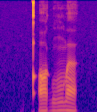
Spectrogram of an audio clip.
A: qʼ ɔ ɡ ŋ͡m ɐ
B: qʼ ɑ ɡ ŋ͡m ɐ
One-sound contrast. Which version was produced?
A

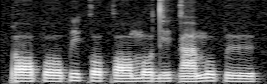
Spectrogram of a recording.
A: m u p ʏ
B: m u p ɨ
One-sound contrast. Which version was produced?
B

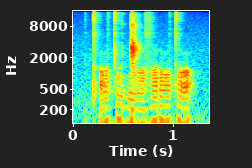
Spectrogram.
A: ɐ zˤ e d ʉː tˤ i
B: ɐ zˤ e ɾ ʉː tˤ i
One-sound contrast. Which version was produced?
B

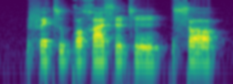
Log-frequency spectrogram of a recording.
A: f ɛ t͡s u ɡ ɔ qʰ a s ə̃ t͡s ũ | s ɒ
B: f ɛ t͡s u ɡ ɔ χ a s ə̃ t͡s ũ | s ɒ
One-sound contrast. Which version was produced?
B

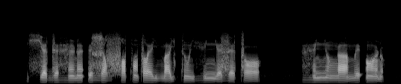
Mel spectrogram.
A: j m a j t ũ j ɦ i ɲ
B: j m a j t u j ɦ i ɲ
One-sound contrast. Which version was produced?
A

